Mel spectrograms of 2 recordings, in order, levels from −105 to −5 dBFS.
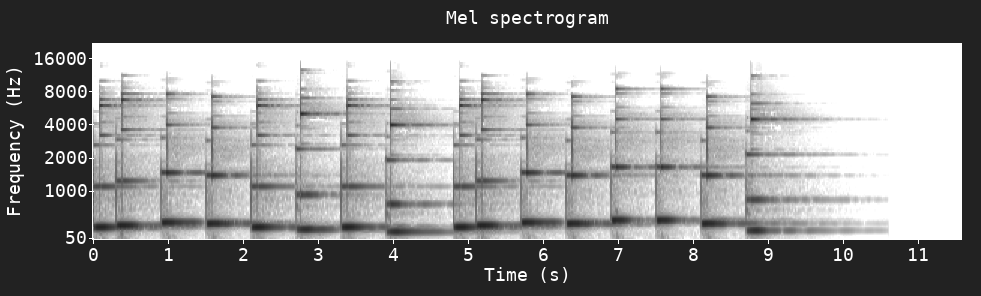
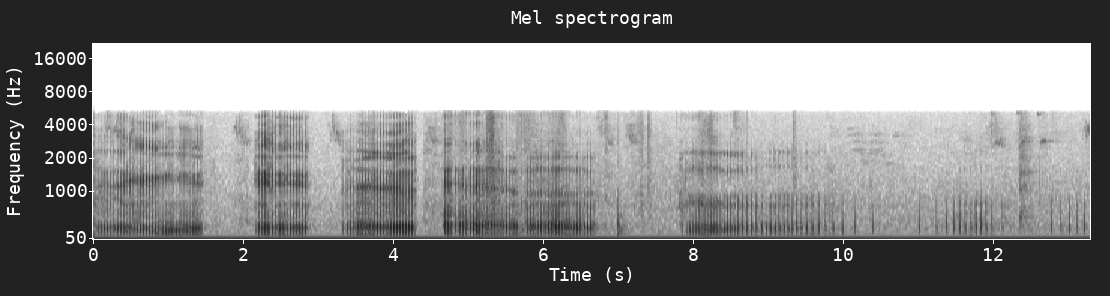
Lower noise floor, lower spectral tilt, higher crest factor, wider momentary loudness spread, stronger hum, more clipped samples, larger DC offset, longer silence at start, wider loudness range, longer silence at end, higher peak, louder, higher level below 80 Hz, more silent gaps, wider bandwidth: first, -76 dBFS vs -55 dBFS; second, -2.5 dB/octave vs -8 dB/octave; second, 18 dB vs 24 dB; second, 12 LU vs 21 LU; neither; neither; second, under 0.1% vs 4%; about the same, 0 s vs 0 s; second, 4 LU vs 15 LU; first, 2.2 s vs 0 s; second, -10 dBFS vs -4 dBFS; about the same, -27 LUFS vs -28 LUFS; second, -76 dBFS vs -62 dBFS; neither; first, 13.5 kHz vs 5.4 kHz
